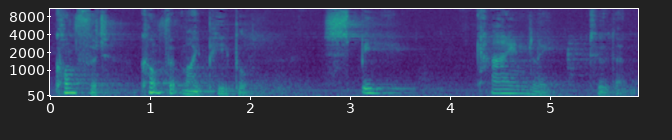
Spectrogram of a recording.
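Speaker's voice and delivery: soft, slow and tender; hushed tender comfort. Shown as a demonstration. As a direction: speak it gently like comforting a grieving friend. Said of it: "do you see the way I'm saying it".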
